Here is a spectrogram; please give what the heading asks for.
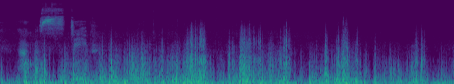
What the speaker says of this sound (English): I'm glad the wind is blowing against the hill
